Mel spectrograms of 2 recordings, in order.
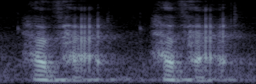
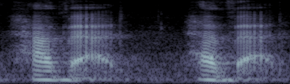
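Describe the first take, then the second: The two takes are said the same way.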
